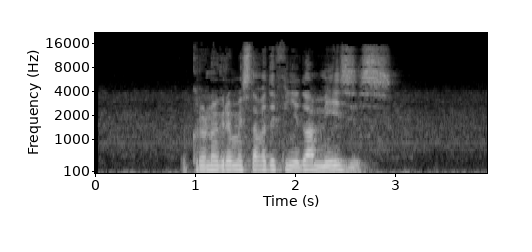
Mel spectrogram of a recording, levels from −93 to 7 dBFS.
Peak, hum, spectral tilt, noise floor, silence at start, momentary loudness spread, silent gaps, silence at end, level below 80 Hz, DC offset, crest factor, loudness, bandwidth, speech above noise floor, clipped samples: -4 dBFS; none; -6 dB/octave; -53 dBFS; 0.85 s; 13 LU; none; 0.8 s; -48 dBFS; under 0.1%; 16 dB; -19 LUFS; 15.5 kHz; 35 dB; under 0.1%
